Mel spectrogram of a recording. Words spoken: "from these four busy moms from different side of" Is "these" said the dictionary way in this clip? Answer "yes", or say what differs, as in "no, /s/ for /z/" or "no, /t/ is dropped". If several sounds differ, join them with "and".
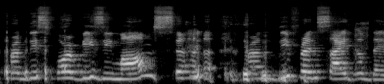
no, /s/ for /z/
